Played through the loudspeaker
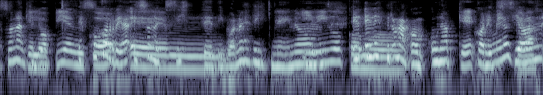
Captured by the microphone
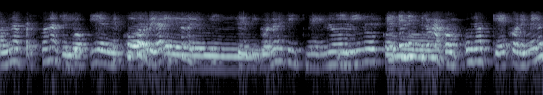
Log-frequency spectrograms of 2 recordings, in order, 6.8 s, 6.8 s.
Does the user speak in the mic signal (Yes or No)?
No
